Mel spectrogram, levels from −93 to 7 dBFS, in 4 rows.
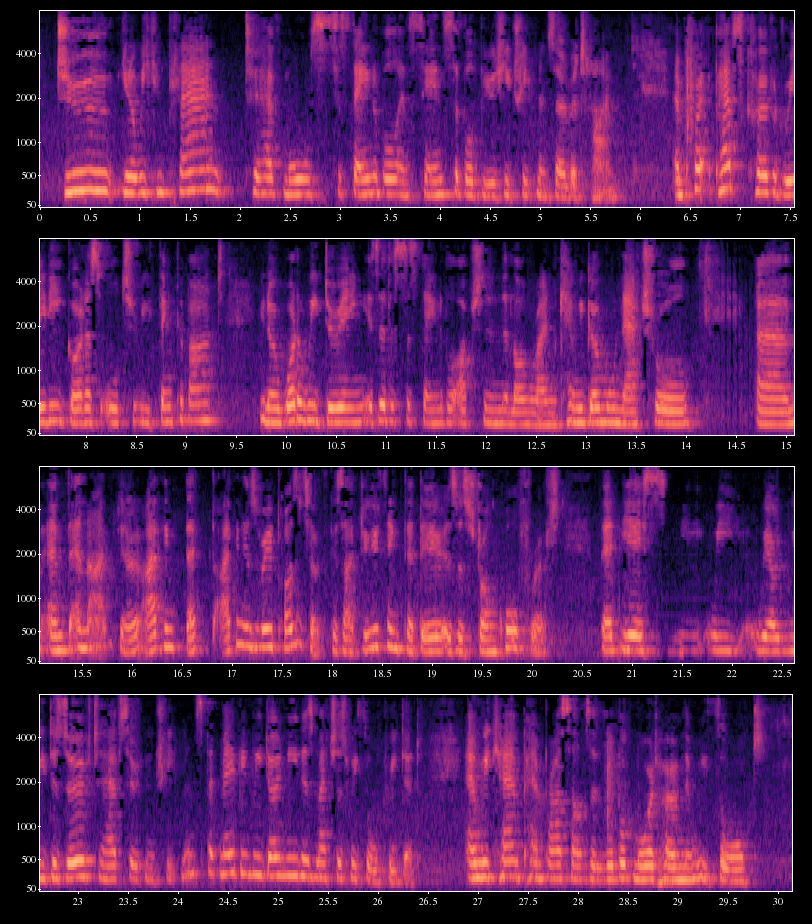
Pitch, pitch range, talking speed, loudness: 220 Hz, 205-245 Hz, 220 wpm, -22 LUFS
